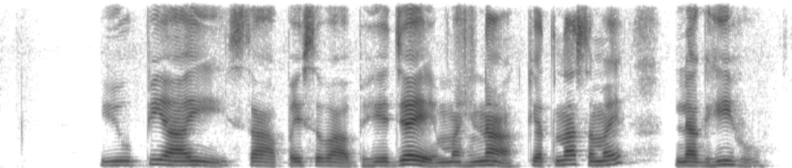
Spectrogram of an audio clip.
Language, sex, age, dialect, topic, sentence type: Magahi, female, 51-55, Southern, banking, question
